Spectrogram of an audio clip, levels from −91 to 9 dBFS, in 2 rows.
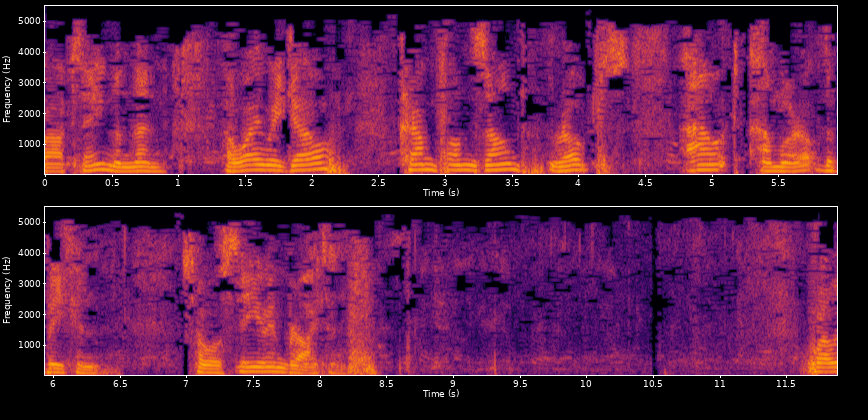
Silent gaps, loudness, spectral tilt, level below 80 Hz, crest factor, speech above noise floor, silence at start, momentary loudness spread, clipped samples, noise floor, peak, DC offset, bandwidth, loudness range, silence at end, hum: none; -16 LUFS; -8 dB/octave; -42 dBFS; 16 dB; 29 dB; 0 s; 15 LU; under 0.1%; -45 dBFS; 0 dBFS; under 0.1%; 5.4 kHz; 10 LU; 0 s; none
